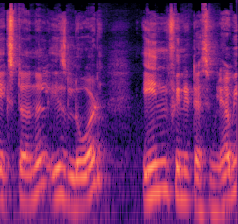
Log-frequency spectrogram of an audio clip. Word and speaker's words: infinitesimal: इनफाइनाइट, ध्यान से देख लो, इनफाइनाइट सिमल ऐसा है, बट the pronunciation is इनफिनिटेसिमल।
